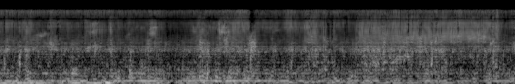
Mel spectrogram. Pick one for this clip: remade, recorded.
remade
